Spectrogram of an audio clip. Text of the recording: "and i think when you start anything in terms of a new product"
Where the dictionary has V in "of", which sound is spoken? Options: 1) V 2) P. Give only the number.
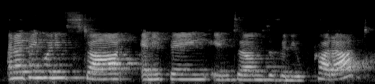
1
